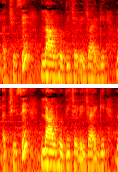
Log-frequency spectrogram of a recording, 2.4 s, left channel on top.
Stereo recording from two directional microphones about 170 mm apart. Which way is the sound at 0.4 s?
10° right (ahead or behind).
